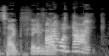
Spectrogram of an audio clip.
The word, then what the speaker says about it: Nike: If I were Nike, Nike, it's got two syllables on it, I've got to be professional.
